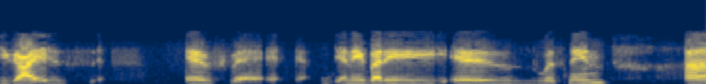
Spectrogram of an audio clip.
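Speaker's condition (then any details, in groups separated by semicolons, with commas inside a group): Cerebral palsy; muscle spasms including speech muscles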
